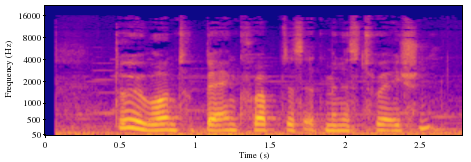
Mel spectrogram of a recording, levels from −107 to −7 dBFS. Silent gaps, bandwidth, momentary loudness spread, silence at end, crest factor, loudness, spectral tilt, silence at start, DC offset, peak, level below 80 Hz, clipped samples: none; 16 kHz; 9 LU; 0 s; 18 dB; -25 LUFS; -6 dB/octave; 0.05 s; under 0.1%; -8 dBFS; -38 dBFS; under 0.1%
